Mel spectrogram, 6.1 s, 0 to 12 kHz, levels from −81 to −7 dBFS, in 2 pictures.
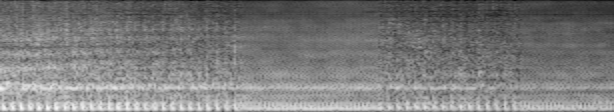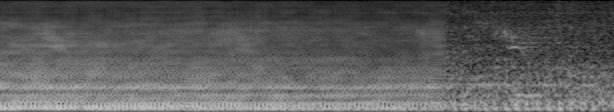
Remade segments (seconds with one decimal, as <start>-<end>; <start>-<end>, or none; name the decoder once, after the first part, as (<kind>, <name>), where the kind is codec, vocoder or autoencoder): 1.2-1.9 (vocoder, Vocos); 2.6-5.3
